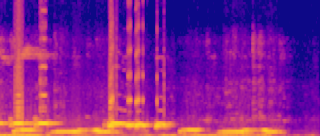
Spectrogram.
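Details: Zebra dove, local Tangguh Tuban type, noted for a distinctive rhythmic, melodic voice. It gives a phrase of high quavering coos alternating with lower, drawn-out rolling notes, several in a row, over a soft low hum.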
